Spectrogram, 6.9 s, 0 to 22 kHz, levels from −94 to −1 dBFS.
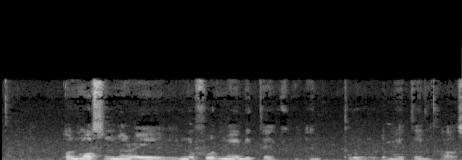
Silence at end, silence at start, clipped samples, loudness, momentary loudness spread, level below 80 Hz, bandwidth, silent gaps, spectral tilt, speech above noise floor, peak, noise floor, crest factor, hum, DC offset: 0 s; 1 s; under 0.1%; -23 LUFS; 22 LU; -54 dBFS; 11.5 kHz; none; -5 dB/octave; 29 dB; -6 dBFS; -52 dBFS; 20 dB; none; under 0.1%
